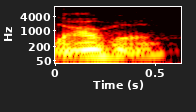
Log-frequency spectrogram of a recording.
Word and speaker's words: 야훼: 조금 이제 원문 발음에 가까이 하면 야훼라고 할 수 있습니다. 야훼.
